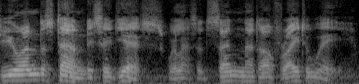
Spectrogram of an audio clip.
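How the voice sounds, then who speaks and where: A man's bright, sharp voice at medium pitch, with lively intonation and a moderate pace. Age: 70s. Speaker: retired ship's officer. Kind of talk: radio interview recollection.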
